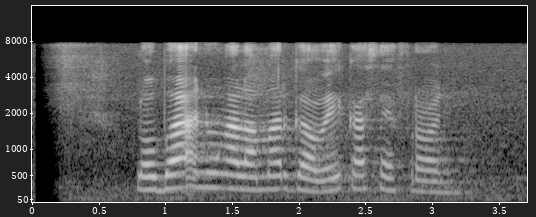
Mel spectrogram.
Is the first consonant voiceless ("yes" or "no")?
no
